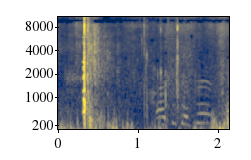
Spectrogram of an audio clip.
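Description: A single sharp firework crack about a third of a second in, followed by two fainter pops about a second later.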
